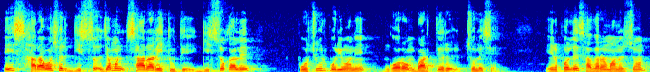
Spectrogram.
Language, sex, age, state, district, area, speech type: Bengali, male, 30-45, West Bengal, Jhargram, rural, spontaneous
